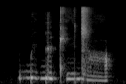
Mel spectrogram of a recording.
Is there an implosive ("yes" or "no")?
yes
